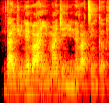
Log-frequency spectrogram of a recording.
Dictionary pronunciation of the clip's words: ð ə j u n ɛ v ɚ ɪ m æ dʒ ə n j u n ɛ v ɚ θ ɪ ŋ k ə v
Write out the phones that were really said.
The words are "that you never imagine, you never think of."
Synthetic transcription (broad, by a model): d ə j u n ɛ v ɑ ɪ m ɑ dʒ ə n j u n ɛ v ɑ t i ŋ k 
